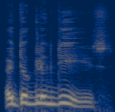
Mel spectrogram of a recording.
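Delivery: put-on French accent from the front of the mouth; exaggerated French accent; mock French accent. Shown as a demonstration. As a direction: caricature a French speaker's accent. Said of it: "get close to sounding like I speak French".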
